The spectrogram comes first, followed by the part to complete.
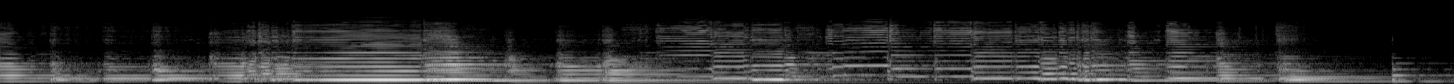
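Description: Division viol (a viola da gamba) played with the bow, with several notes sounding together in chords and running notes, and a low note held through the middle.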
